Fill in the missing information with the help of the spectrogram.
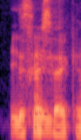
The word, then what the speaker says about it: Defensec: Como é que é difícil falar? Defensec Blog. É assim que se pronuncia. – Defensec. – Defensec, né?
